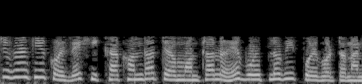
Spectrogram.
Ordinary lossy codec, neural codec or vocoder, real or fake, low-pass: none; none; real; 3.6 kHz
